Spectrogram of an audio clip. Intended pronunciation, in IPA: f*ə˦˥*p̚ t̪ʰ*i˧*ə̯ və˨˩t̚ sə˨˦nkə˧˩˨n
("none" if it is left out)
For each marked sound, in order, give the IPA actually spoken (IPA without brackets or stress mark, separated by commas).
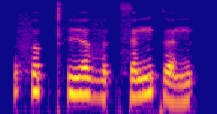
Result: ə˦˥, ɨ˧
